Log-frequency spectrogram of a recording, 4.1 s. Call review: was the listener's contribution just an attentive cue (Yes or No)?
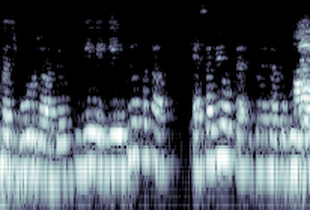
No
